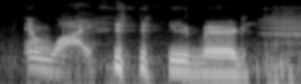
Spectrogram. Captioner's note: chuckles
